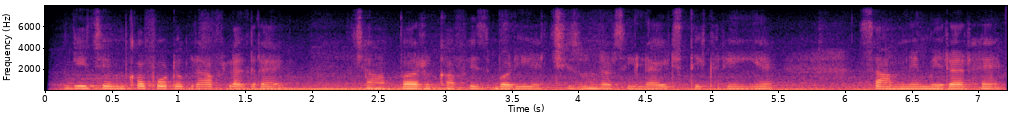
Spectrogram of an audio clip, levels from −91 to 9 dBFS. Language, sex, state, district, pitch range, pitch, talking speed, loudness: Hindi, female, Haryana, Jhajjar, 145-195 Hz, 185 Hz, 185 wpm, -18 LUFS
